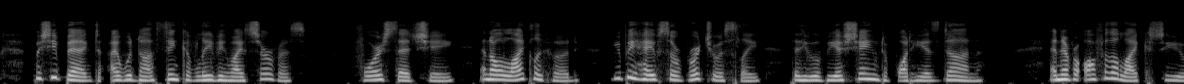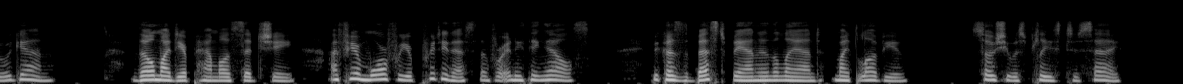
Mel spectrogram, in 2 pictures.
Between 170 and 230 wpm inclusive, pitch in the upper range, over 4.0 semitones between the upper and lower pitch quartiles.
No: average, 180 wpm; high, 195 Hz; average, 3.4 semitones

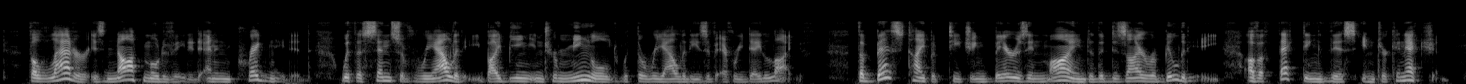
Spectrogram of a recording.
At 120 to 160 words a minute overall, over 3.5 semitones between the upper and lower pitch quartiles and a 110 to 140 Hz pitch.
Yes: average, 145 wpm; average, 4.1 semitones; low, 135 Hz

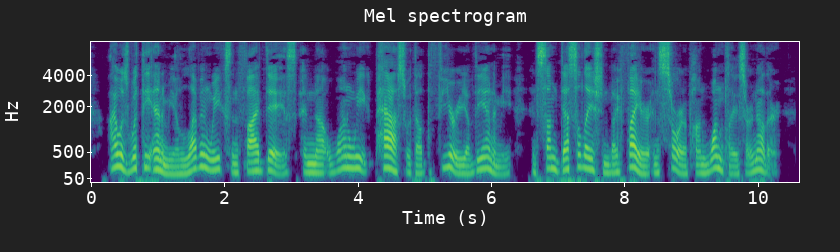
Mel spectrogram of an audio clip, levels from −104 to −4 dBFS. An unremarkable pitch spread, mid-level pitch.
No: wide, 7.0 semitones; medium, 155 Hz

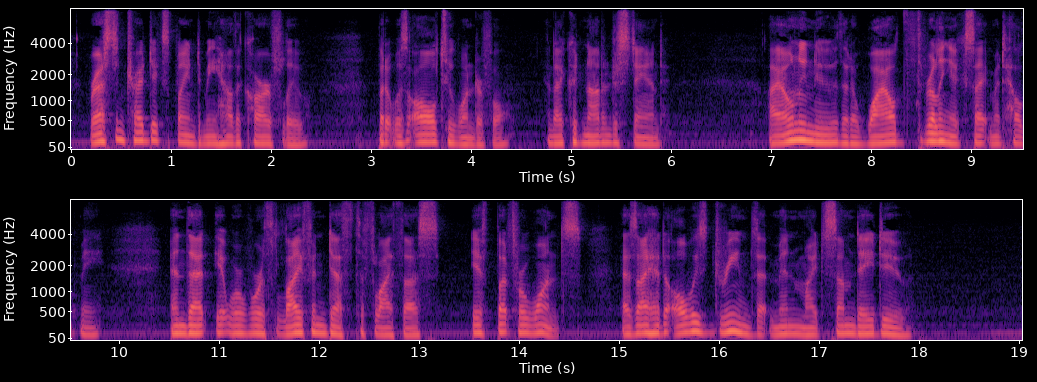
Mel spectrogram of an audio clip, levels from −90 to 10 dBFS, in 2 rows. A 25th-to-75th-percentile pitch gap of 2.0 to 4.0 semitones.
Yes: average, 2.9 semitones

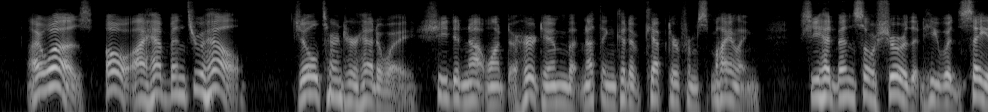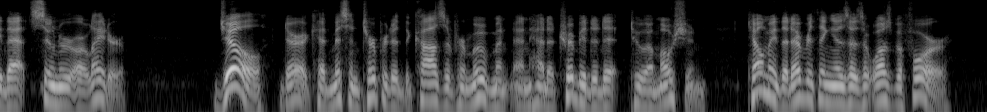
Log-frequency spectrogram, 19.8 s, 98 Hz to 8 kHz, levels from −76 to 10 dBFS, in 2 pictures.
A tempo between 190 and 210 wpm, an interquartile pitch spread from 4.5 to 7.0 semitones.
Yes: average, 195 wpm; average, 5.0 semitones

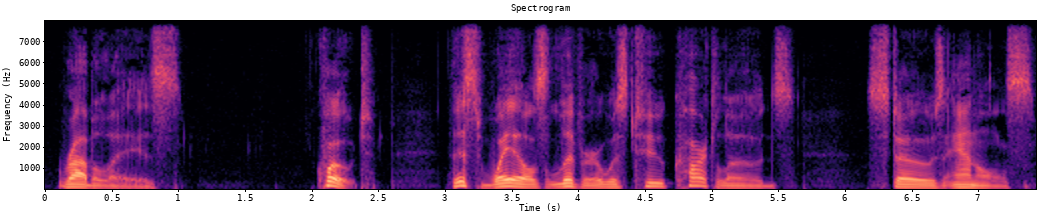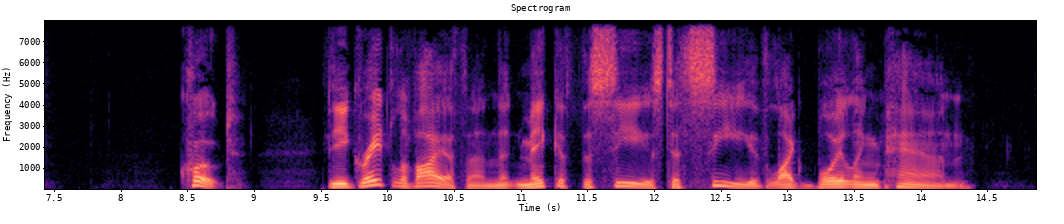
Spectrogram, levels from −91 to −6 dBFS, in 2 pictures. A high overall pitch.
No: low, 115 Hz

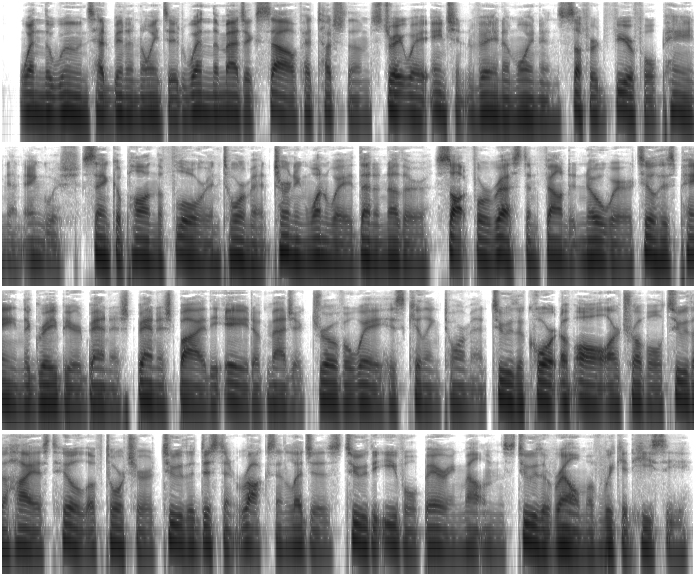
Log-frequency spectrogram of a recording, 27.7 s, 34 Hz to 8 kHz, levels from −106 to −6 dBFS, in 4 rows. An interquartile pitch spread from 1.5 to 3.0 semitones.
Yes: narrow, 2.6 semitones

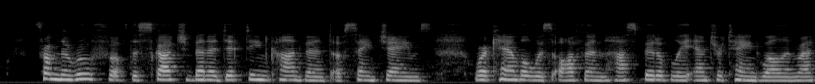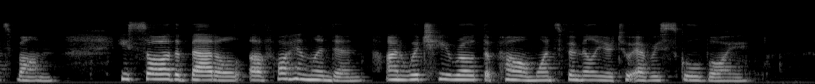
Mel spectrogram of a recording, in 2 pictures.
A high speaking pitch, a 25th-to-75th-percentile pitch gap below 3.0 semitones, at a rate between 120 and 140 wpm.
Yes: high, 200 Hz; narrow, 2.5 semitones; slow, 135 wpm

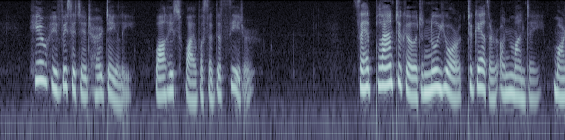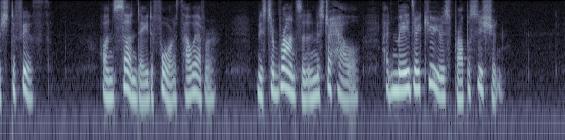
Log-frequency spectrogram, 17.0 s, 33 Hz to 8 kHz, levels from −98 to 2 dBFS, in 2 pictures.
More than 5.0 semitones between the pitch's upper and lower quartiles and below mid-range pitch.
No: wide, 5.4 semitones; high, 205 Hz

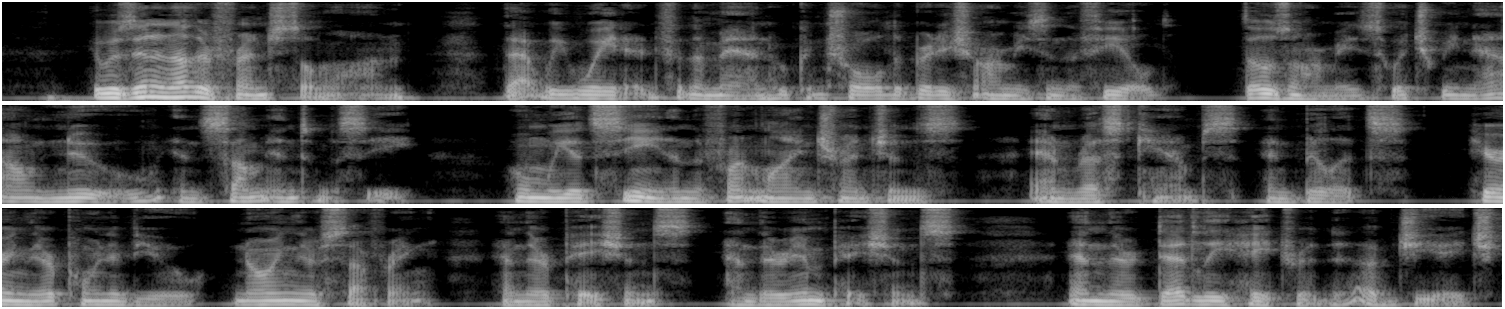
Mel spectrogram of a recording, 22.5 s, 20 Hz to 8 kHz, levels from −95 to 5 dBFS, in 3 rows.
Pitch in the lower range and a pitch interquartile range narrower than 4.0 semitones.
Yes: low, 110 Hz; narrow, 2.4 semitones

